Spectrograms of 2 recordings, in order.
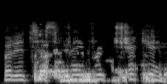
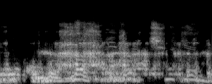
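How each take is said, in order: First: High quoted character voice, louder; high put-on voice. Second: Slow breathy whisper, high. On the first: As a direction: pitch it up and play the character. Quoting the show in a voice. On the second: Retold or imitated. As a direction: drop to a slow hushed whisper. Repeats the quote, whispered.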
